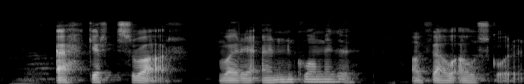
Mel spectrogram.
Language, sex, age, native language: Icelandic, male, 14, Icelandic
